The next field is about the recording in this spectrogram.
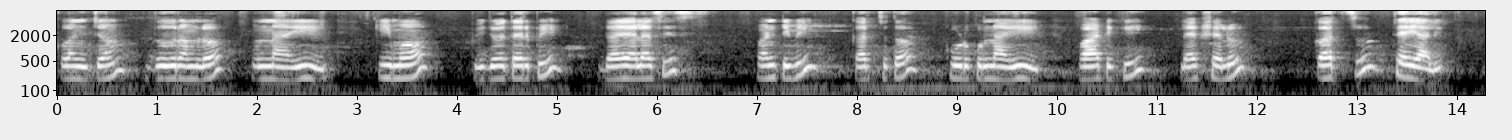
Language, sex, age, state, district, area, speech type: Telugu, female, 45-60, Telangana, Peddapalli, rural, spontaneous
